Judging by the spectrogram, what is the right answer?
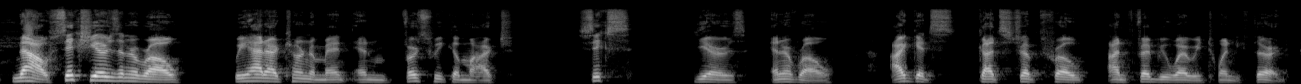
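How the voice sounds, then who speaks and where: In an American accent, a man speaks at medium pitch with a bright, sharp tone and lively intonation, his loudness swinging widely. The pace is very slow with long, frequent pauses, on a very clean recording with a silent background. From Connecticut. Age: 70s. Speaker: talk show co-host. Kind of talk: casual chat. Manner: halting, many fillers.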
